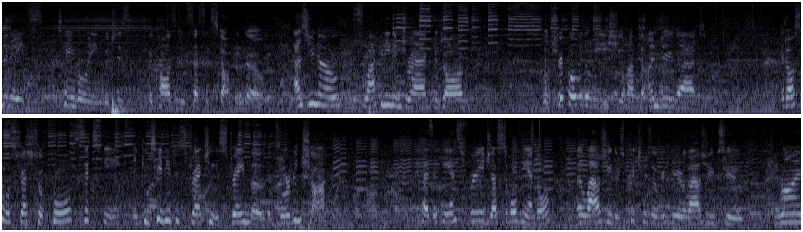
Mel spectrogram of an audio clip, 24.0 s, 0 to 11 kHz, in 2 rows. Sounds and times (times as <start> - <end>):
Speech: 0.0 - 7.0, 8.1 - 10.6, 11.5 - 23.9
Music: 0.0 - 23.9.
